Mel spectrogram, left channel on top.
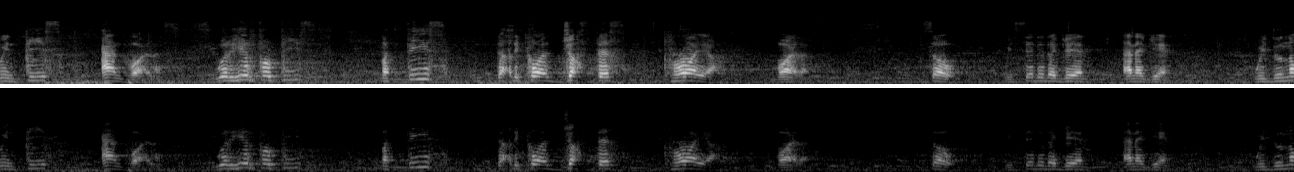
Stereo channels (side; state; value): right; quieter; 15.7 dB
